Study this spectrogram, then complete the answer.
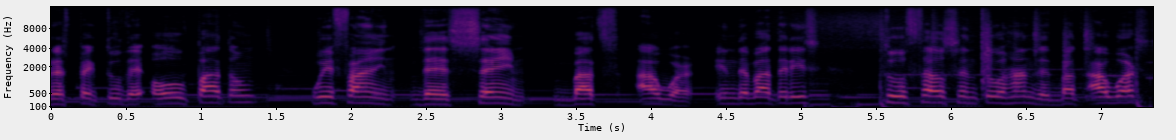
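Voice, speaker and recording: Enthusiastic in tone, a man with a Spanish accent and a high pitch speaks with ordinary pitch variation over music in the background. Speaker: electric unicycle reviewer. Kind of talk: product review to camera.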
